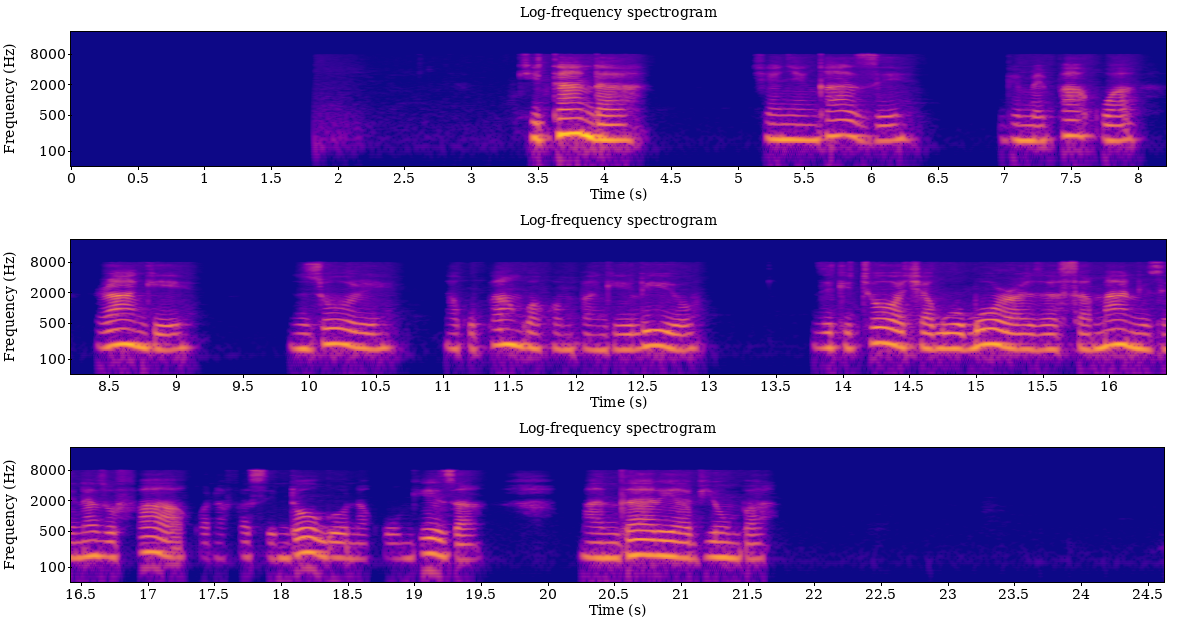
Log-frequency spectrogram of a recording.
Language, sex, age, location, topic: Swahili, female, 18-24, Dar es Salaam, finance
